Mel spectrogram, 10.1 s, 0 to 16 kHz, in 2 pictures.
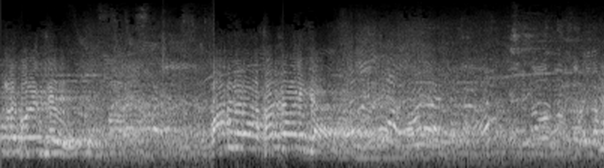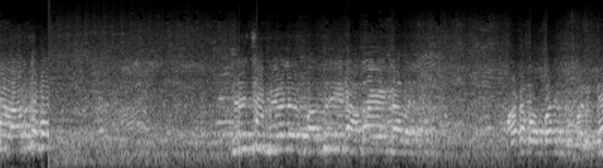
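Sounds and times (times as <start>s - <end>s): crowd chatter: 0.0s - 10.0s
men talking over one another: 0.0s - 10.0s.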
